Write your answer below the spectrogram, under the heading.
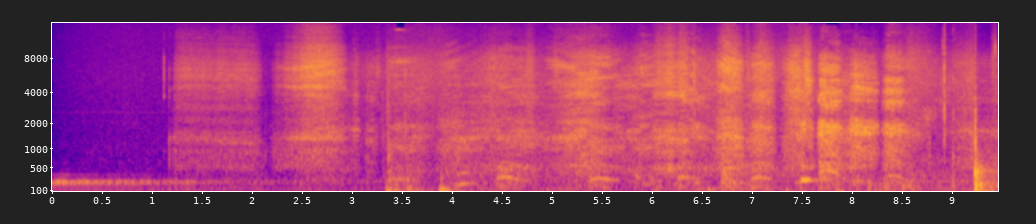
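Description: A woman gasping and wheezing for air. After a low hum and one breath early on, harsh, strained breaths follow in quick succession from about three seconds in, many with a short voiced catch.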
